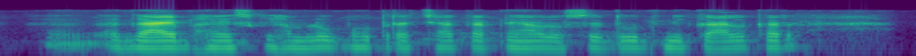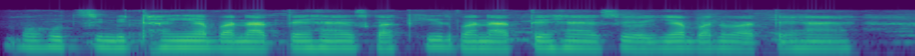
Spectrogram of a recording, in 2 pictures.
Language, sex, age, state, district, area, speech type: Hindi, female, 60+, Uttar Pradesh, Chandauli, urban, spontaneous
